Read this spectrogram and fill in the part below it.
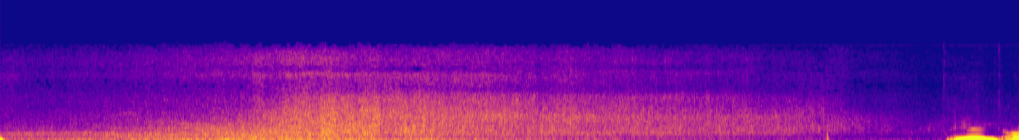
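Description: A small bus drives past close by on a wet road.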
